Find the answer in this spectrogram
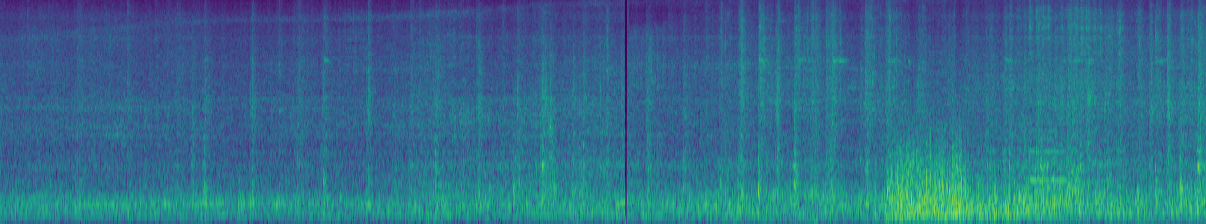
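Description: Passenger train rolling slowly through a station, heard from inside a coach: a steady rumble with wheels clicking over rail joints and points. The rumble grows louder about three quarters of the way through.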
